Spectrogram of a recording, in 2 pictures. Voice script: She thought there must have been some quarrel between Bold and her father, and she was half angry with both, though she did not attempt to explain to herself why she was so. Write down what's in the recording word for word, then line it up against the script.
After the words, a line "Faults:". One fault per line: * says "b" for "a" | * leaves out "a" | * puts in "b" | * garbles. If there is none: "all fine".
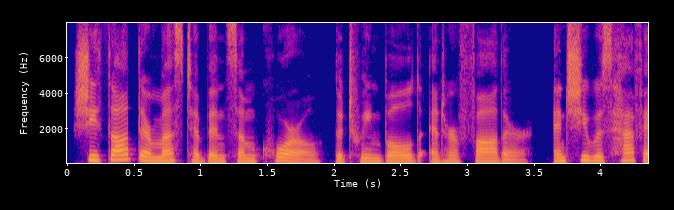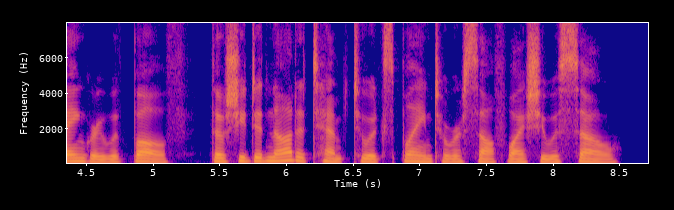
She thought there must have been some quarrel between Bold and her father, and she was half angry with both, though she did not attempt to explain to herself why she was so.
Faults:
all fine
